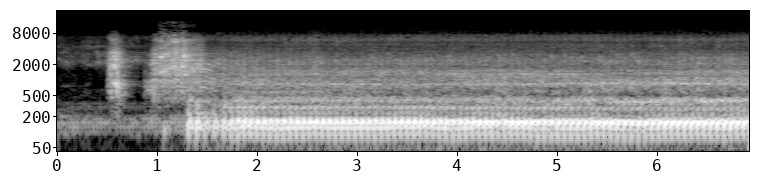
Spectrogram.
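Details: Yamaha motorbike after servicing for sputtering and lack of power, with a clogged injector and a part replaced; fuel pressure reads 40 psi. Brief crank, then a steady, even idle of about four beats a second, no sputtering: normal idle.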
